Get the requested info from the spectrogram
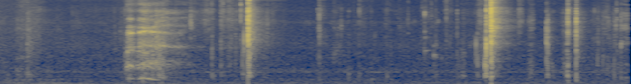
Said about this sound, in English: Let me grab my water.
